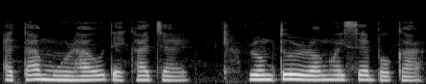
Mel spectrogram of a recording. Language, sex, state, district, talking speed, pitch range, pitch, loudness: Assamese, female, Assam, Kamrup Metropolitan, 110 wpm, 200-220 Hz, 210 Hz, -14 LUFS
